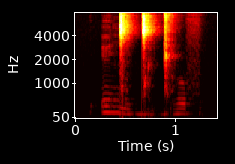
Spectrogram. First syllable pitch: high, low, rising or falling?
high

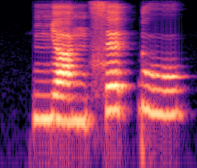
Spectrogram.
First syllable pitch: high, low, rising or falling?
low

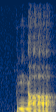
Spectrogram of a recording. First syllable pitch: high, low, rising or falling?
low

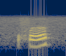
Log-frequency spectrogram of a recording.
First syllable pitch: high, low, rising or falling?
rising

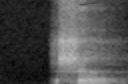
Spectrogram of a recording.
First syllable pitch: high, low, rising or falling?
falling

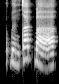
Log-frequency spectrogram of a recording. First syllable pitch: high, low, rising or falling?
low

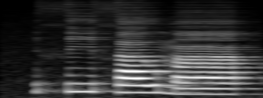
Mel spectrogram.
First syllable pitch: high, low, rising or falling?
high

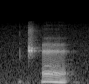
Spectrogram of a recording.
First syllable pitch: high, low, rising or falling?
falling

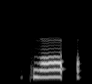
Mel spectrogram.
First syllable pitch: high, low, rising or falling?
falling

